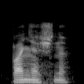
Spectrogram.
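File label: "панясьны", Komi, male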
